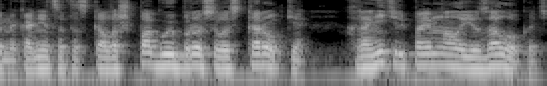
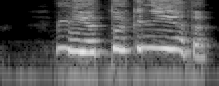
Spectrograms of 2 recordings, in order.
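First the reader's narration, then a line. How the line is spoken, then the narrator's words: Moaning. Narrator (Russian): застонала коробка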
